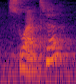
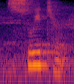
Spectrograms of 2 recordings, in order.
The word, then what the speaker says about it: sweater: people i mean they instead of pronounce it sweater they say it sweeter and i really don't know why they say that and i'm going to tell you how to pronounce it correctly one more time it is sweater not sweet one more sweater that's for british i guess and for american you say sweater sweater just like that okay list number seven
